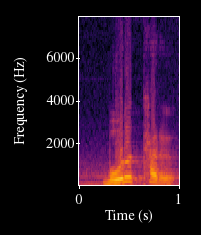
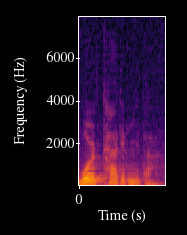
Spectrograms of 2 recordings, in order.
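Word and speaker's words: mortar: 몰탈이라고 하는데 뭘 타르 모르타르 이렇게 불러요 그러니까 영어로는 몰탈입니다 몰탈이 맞아요 일본식 발음으로는 몰탈이 안 나와요 그래서 모르타르 이렇게 얘기합니다 맥도날드를 마그도 나르도 그러죠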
